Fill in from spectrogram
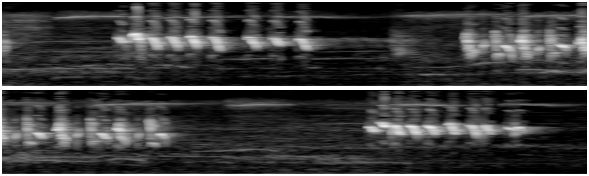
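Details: Sooty-headed bulbul female calling a male, arousal call: three bursts of quick stuttering chips, the middle one denser and doubled, each about a second long with short gaps, over a faint hum.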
